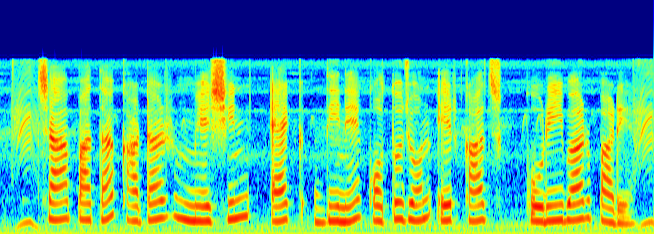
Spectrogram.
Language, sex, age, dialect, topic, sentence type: Bengali, female, <18, Rajbangshi, agriculture, question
